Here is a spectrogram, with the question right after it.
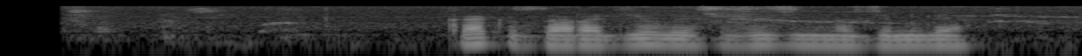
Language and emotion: Russian, neutral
